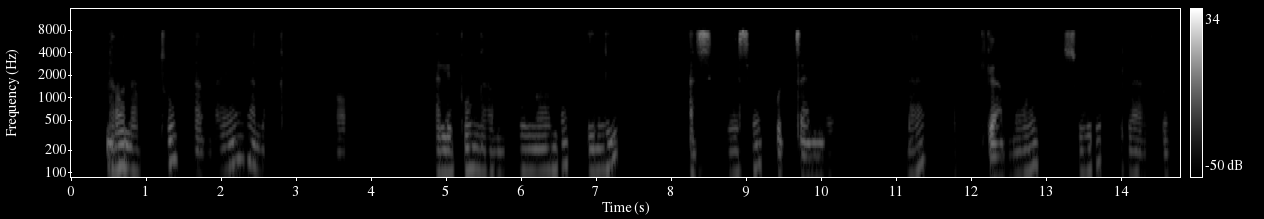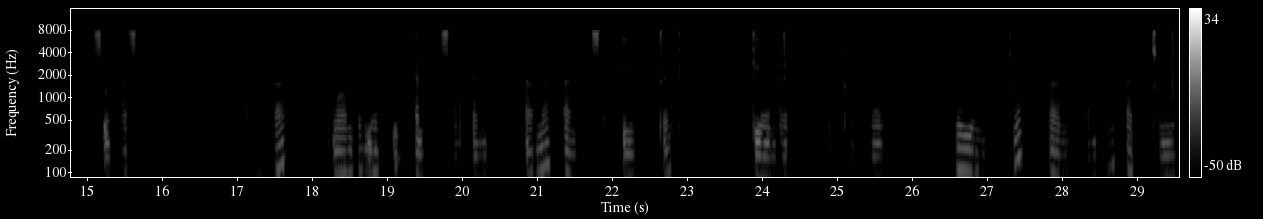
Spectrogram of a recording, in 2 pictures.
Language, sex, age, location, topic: Swahili, male, 25-35, Nakuru, agriculture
